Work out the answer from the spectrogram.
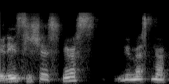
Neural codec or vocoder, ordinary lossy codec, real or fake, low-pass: codec, 24 kHz, 0.9 kbps, WavTokenizer, medium music audio release; Opus, 16 kbps; fake; 10.8 kHz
